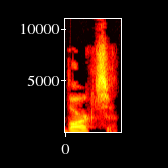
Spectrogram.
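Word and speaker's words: Barq's: So Ken Elliott was the former president and co-owner of Barks Beverages, spelled like Barks Root Beer, B-A-R-Q.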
